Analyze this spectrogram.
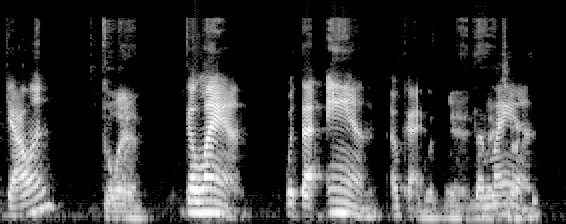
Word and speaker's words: Galan: Galan.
